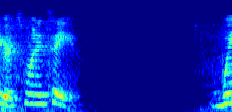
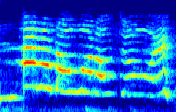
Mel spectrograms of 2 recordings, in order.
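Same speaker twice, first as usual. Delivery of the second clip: much higher, louder mock distress; mock panic; 4 dB louder than usual. Vlogger joking she is lost, high mock panic. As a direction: squeal it like a lost cartoon. Joke aside after title.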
